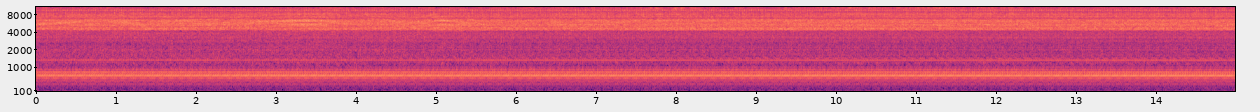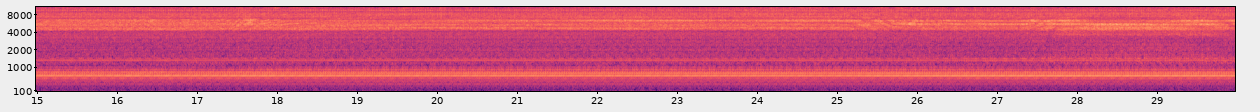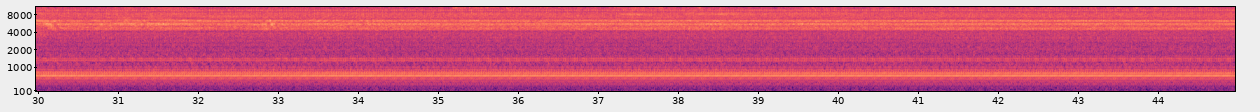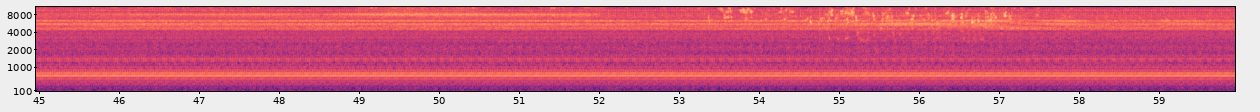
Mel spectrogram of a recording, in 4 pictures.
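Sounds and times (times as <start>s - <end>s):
nebulizer motor humming: 53.4s - 57.9s.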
